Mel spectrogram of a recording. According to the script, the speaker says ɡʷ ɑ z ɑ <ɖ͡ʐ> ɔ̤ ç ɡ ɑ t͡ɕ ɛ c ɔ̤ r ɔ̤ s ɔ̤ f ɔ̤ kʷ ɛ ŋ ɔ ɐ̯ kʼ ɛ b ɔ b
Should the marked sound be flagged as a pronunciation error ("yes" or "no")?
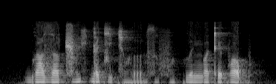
yes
